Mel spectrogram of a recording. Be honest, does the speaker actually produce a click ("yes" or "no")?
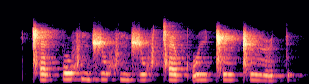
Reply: yes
